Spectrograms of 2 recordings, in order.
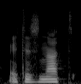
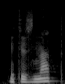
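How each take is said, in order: No difference in how they are said.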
